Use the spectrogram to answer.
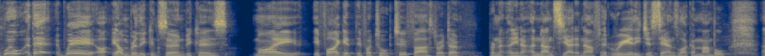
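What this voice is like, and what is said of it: Broad Tasmanian Australian accent. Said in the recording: “I'm that proper Tasmanian accent ... if I get too tired, I liken it to a bagpipe ... starts off with that sort of low tone”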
